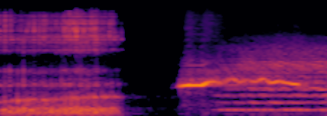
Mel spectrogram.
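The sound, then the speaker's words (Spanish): A large wolf snoring in a bed inside a house: a rough, rasping snore is drawn in, then after a brief silence comes a loud, wavering whistle on the exhale, like a whistling snore. “El cazador escuchó un silbido extraño dentro de la casa. Miró a través de la ventana y vio a un gran lobo roncando en la cama de la abuela.”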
